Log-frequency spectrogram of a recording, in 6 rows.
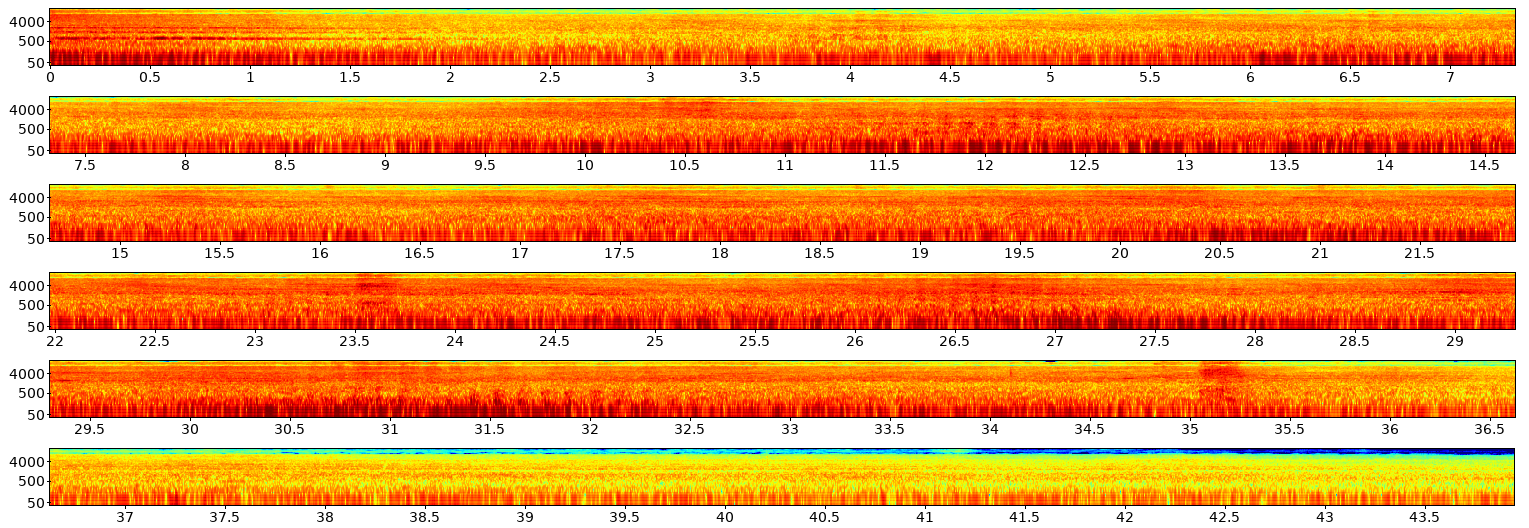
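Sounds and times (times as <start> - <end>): steel wheels rumbling on rail: 0.0 - 43.9
train cars clanking: 2.6 - 36.1.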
